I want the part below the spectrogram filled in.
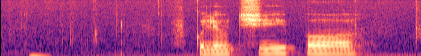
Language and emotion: Russian, sad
